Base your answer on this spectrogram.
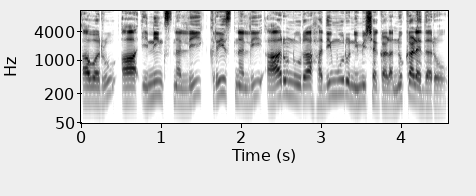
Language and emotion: Kannada, neutral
